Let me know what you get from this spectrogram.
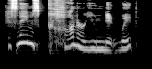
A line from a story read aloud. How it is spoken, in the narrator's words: she hisses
